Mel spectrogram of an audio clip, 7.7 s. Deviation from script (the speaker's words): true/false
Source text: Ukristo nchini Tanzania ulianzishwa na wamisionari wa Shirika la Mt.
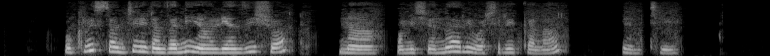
false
